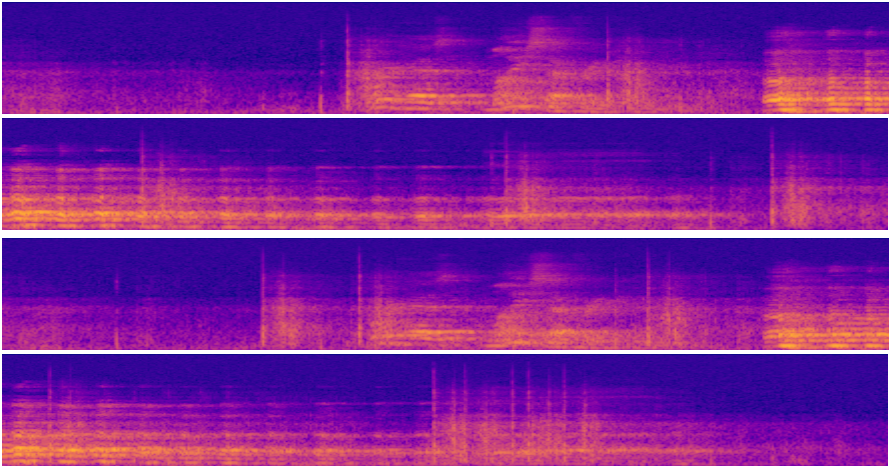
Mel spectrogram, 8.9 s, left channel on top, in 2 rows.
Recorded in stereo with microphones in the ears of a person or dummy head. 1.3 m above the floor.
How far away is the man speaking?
About 1.5 m.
